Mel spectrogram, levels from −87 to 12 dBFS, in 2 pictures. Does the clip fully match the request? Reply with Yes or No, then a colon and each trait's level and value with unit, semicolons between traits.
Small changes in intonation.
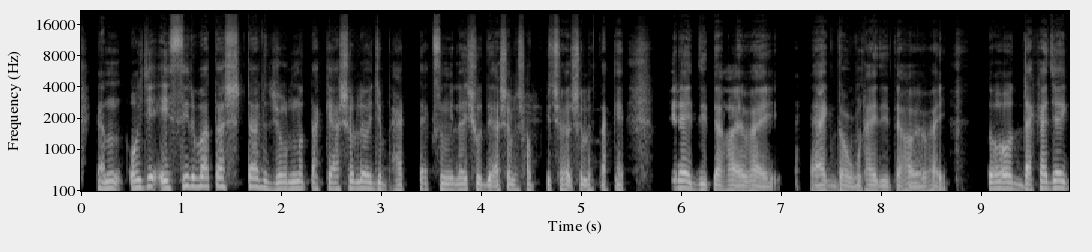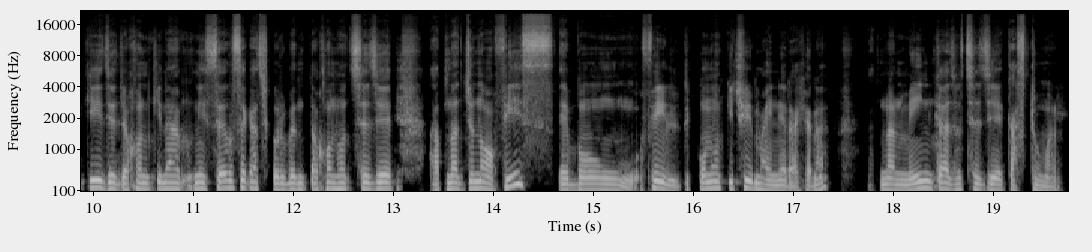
No: average, 4.4 semitones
